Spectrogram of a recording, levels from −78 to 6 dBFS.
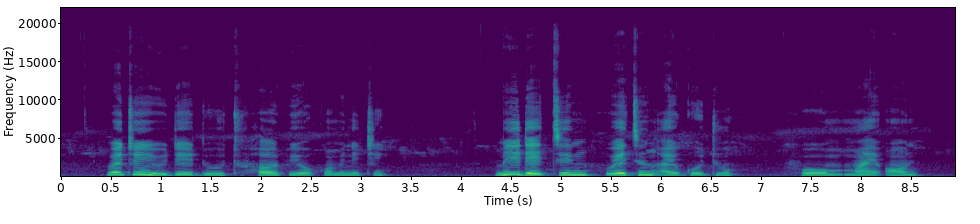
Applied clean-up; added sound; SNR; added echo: none; none; none; none.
